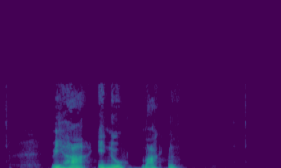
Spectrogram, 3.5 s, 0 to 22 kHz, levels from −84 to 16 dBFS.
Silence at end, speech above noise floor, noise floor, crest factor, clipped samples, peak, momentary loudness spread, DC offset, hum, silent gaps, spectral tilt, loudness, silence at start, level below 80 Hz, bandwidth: 1.3 s; 59 dB; -85 dBFS; 22 dB; under 0.1%; -8 dBFS; 12 LU; under 0.1%; none; none; -8 dB/octave; -28 LUFS; 0.65 s; -40 dBFS; 11 kHz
